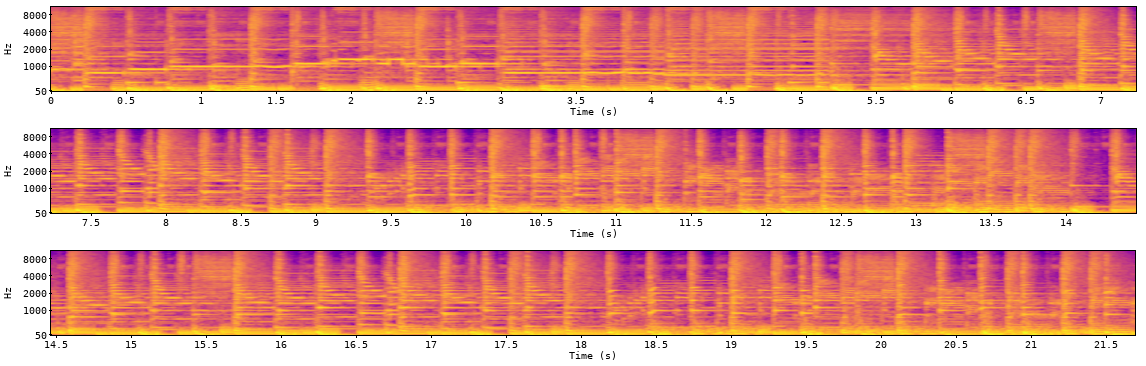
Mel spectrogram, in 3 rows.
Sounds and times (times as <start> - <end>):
Music: 0.0 - 21.6.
